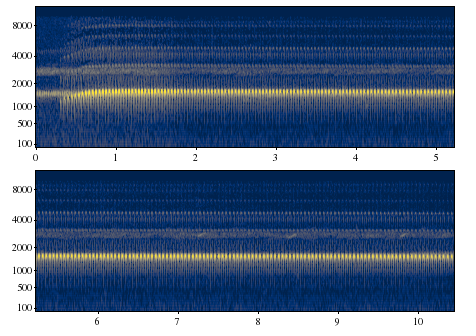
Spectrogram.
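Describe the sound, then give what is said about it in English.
A male American toad (Bufo americanus) breeding trill: one long, steady, high-pitched musical trill on a single breath, air shuttled back and forth over an expanding vocal pouch, starting abruptly and holding at an even loudness for about ten seconds, clear, with no other sounds. “Yes, the breeding call of the male is a long, dreamlike trill.”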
